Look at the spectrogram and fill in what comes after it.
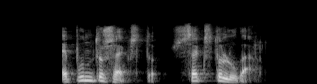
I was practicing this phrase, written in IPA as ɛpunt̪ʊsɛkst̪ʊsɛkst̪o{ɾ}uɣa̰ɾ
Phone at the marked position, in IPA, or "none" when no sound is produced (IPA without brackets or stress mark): l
